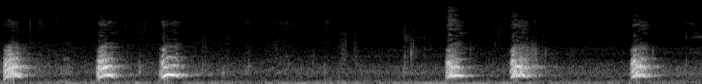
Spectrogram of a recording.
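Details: Pre-walk excitement from an Alaskan Malamute and a Golden Retriever: three barks in quick succession, a gap of two seconds, then three more evenly spaced barks, a faint human voice between them.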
